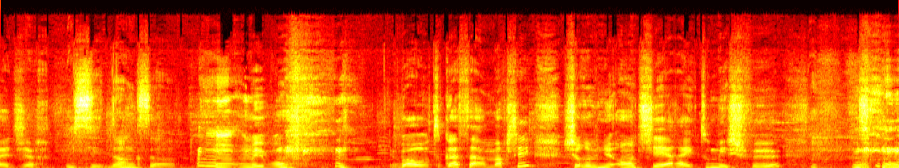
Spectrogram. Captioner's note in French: rires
